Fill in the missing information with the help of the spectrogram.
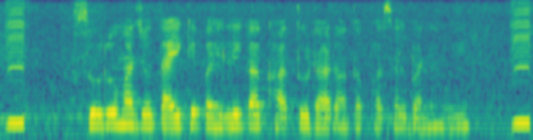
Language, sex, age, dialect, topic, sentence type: Chhattisgarhi, female, 18-24, Central, agriculture, question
